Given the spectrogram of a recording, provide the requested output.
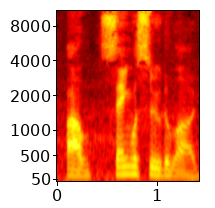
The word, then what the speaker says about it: Sanguisugabogg: I'm not even going to try to pronounce it. You do it again. Sanguisugabogg.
